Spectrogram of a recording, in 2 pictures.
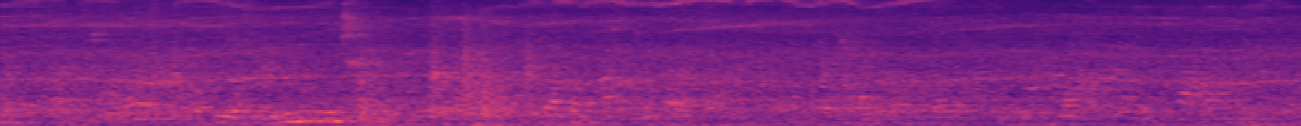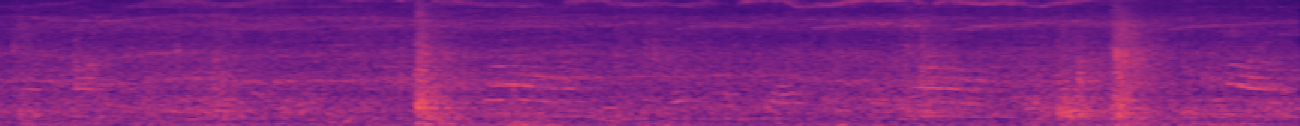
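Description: Small electric model cars whine as they race around, echoing through a large hall.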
